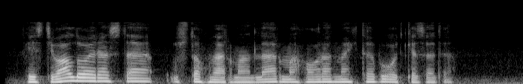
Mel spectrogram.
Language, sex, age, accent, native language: Uzbek, male, 18-24, Farg'ona, Tajik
